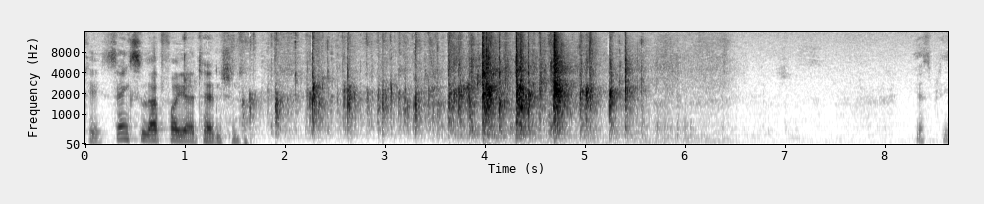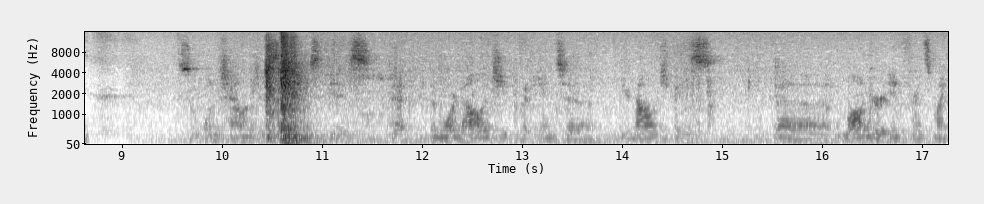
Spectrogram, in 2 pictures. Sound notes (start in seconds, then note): 1.5 applause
